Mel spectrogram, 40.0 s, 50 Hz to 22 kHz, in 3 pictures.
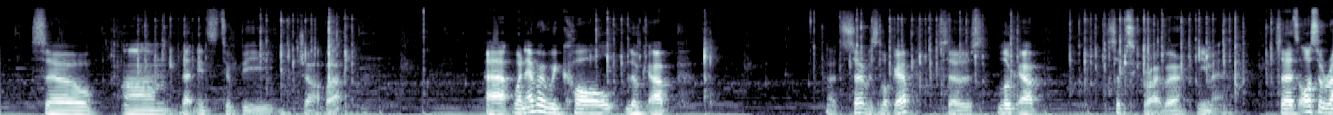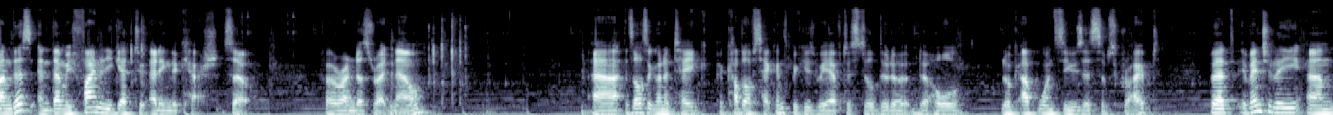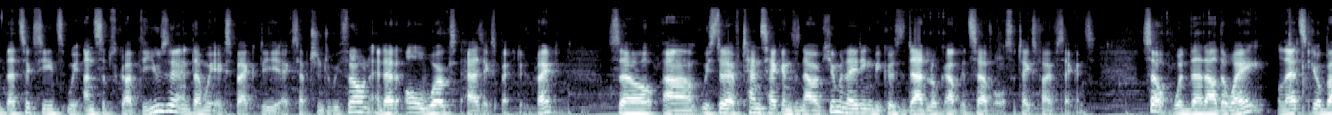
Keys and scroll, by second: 1.3 Up, 1.5 super+Right, 1.7 Left, 3.2 Escape, 3.4 Down, 7.0 BackSpace, 8.6 shift+super+Left, 9.0 shift+super+Left, 10.1 Return, 12.3 Escape, 12.7 super+s, 14.6 super+1, 17.6 super+1.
